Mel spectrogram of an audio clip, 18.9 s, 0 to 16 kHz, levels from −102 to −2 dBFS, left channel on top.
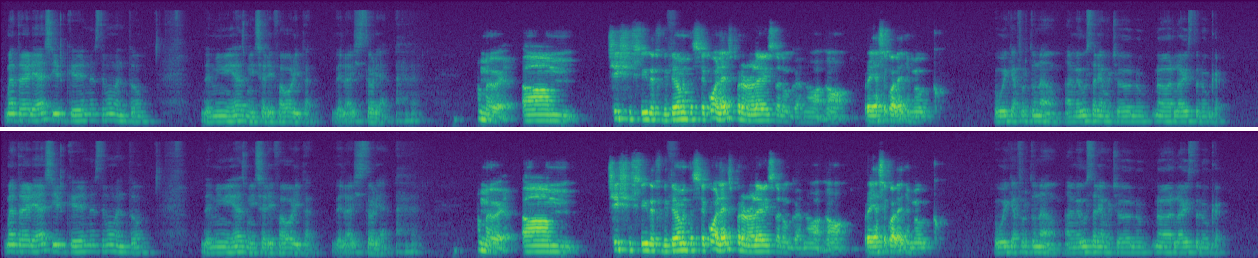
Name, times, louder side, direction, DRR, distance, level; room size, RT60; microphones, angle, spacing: voice 1, 0.1-2.8 3.0-4.7 5.0-6.3 10.0-10.1 12.8-12.9 14.9-18.3, equal, 5° left, 3 dB, 2.3 m, -36 dB
voice 2, 7.2-8.6 9.1-12.6 13.0-13.9, right 2 dB, 20° right, 5 dB, 2.8 m, -24 dB
20.0 x 8.4 x 3.2 m, 0.34 s
head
